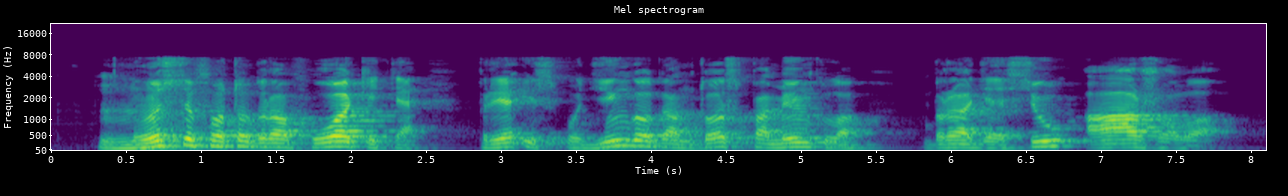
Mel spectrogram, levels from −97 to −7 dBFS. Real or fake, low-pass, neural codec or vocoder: real; 7.2 kHz; none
